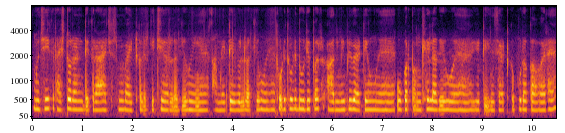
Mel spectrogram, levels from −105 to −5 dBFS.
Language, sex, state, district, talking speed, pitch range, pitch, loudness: Hindi, female, Bihar, Darbhanga, 225 wpm, 220-240 Hz, 225 Hz, -20 LUFS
